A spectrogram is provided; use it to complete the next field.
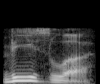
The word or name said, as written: vizsla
